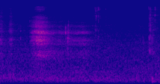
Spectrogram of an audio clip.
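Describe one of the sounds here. A young woman chews food noisily.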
